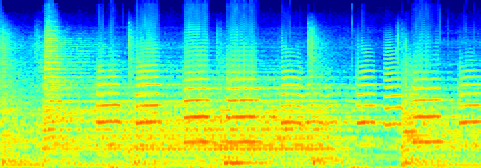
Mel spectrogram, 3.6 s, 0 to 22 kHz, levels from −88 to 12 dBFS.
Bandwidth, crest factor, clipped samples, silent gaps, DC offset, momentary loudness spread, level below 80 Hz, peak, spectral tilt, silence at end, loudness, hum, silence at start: over 20 kHz; 10 dB; 1%; none; under 0.1%; 5 LU; -30 dBFS; 0 dBFS; -4 dB/octave; 0 s; -9 LUFS; none; 0 s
